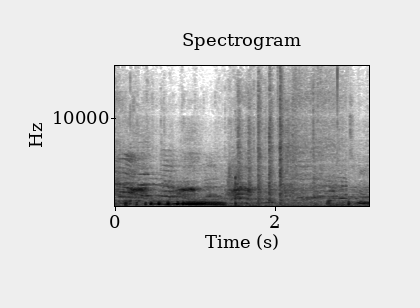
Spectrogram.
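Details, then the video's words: Male pigeon giving one deep, pulsing coo lasting about a second, followed by quieter mixed sounds and a faint voice-like murmur. "Pigeon sounds attract pigeons || Male pigeon Sound"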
